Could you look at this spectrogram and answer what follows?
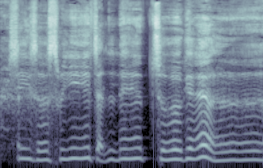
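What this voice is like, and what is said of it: Imitates another person's singing voice. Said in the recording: “That was my impression of Bobby Brown.”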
